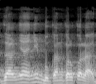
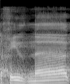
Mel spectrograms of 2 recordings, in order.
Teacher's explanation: zalnya ini bukan qalqalah, jangan dipantulkan. Khidna, kemudian kita panjangkan, ini mad jaiz munfasil.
